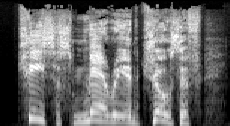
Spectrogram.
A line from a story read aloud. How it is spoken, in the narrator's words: yelped Rudy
